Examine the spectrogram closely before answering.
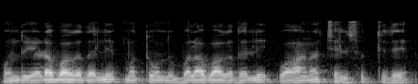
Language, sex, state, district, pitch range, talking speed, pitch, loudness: Kannada, male, Karnataka, Koppal, 95-110 Hz, 100 wpm, 100 Hz, -17 LUFS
